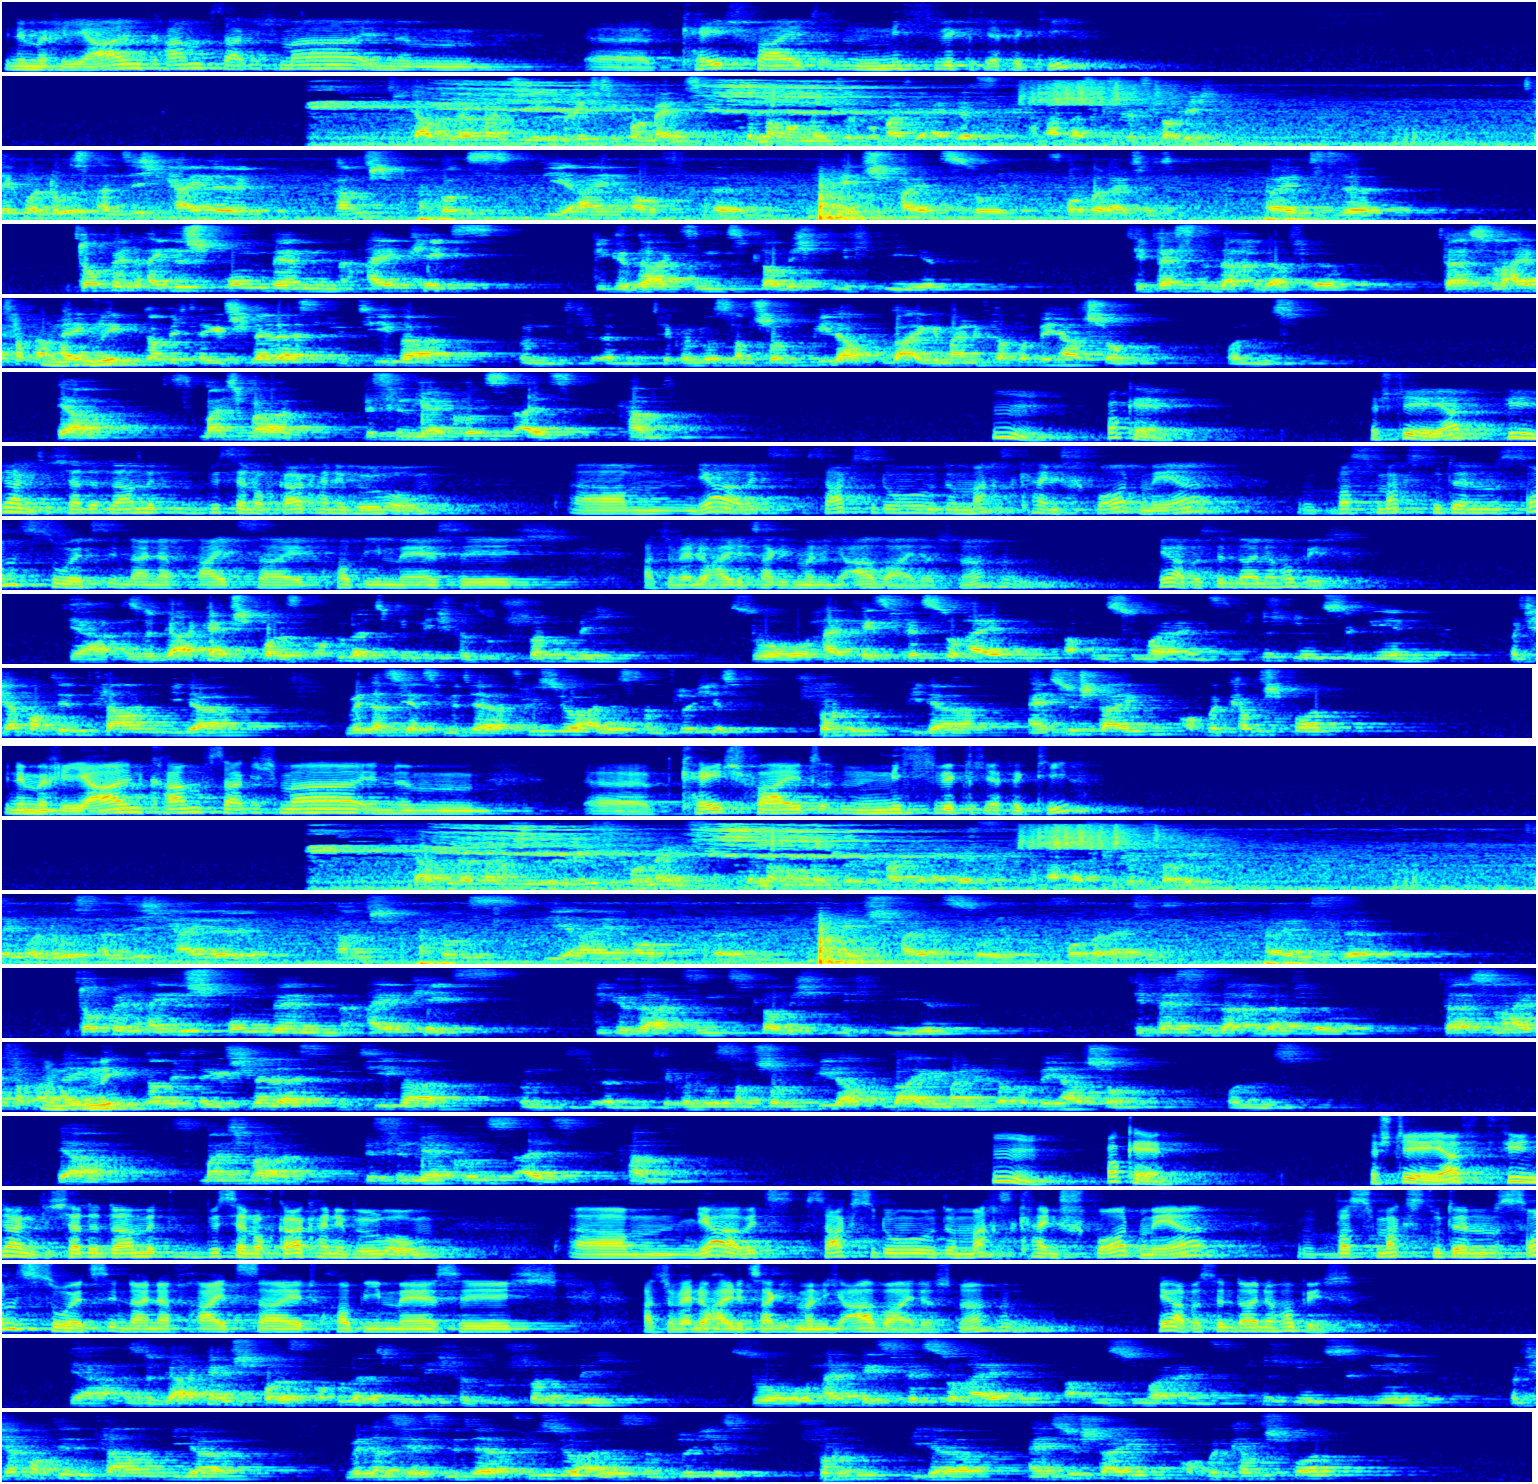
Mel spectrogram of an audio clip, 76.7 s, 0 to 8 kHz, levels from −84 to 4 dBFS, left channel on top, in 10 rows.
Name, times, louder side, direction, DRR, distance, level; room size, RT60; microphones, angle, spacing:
voice 1, 0.0-2.4 2.9-5.3 30.9-31.3 43.3-43.5 43.9-44.2 45.2-48.2 48.9-52.1 52.5-56.5 57.0-58.9 59.5-60.4, right 4 dB, 80° right, 11 dB, 1.0 m, -29 dB
sound 1, 9.2-22.0, right 2 dB, 25° right, 1.5 m, -33 dB
voice 2, 9.6-13.7 15.3-16.6 17.0-19.2 19.5-20.4 20.7-21.2 21.7-22.3 23.4-25.5 26.0-27.7 28.7-29.7 30.2-32.9 33.3-36.4 36.8-37.2 38.6-38.9 39.2-39.8 40.2-41.2 41.5-41.8 61.7-64.4 65.0-68.4 68.9-70.2 70.8-72.7 73.1-75.7, left 2 dB, 45° left, 4 dB, 1.7 m, -31 dB
15.5 x 7.4 x 6.8 m, 0.80 s
head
